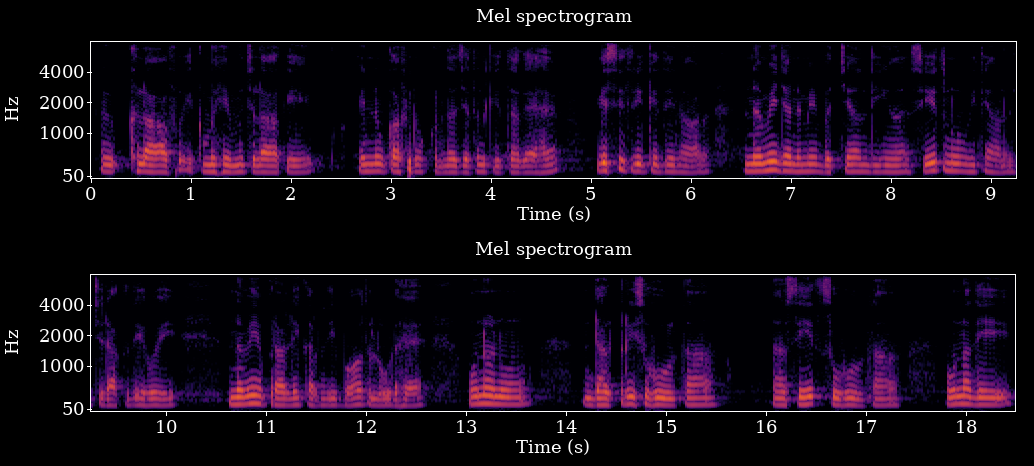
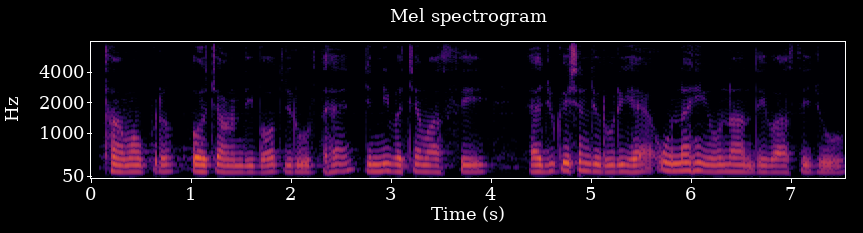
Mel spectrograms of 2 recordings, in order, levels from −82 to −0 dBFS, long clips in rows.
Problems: background sounds at intervals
